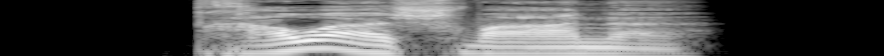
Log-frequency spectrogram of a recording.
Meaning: dative of Trauerschwan
- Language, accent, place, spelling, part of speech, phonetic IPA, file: German, Germany, Berlin, Trauerschwane, noun, [ˈtʁaʊ̯ɐˌʃvaːnə], De-Trauerschwane.ogg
